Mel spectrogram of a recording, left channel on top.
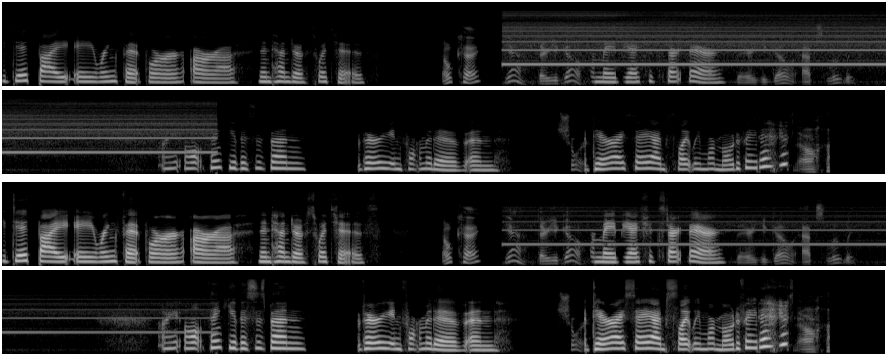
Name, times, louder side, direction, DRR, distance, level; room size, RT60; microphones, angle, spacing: voice 1, 0.0-3.8 5.9-7.2 9.9-11.9 12.4-13.9 14.7-16.7, right 6 dB, 60° right, 0.5 m, -26 dB
voice 2, 4.4-5.8 7.3-8.6 14.4-14.7 16.7-17.1, right 1 dB, 10° right, 1.1 m, -42 dB
Drill, 5.0-11.0, left 7 dB, 40° left, 1.1 m, -36 dB
head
